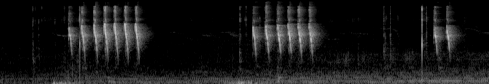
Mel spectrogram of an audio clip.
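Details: Bar-winged prinia in ngebren song: two bursts of about seven rapid, high, metallic chips roughly two seconds apart, then a short two-note phrase.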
